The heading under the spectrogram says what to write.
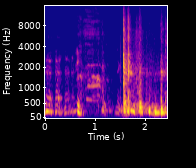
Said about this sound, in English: No, you gotta get the other chair. Damn, he broke a chair.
